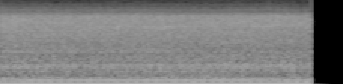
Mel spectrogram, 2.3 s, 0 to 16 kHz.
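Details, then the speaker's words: 2000 Subaru Impreza RS after JDM 6-speed manual swap, started with exhaust now fixed: deep even idle, steady low rumble, no ticks or blowing leaks, quieter than before; normal idle. "A little bit quieter now that I fixed the exhaust."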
